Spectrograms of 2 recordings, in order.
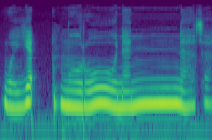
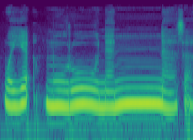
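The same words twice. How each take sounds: First: ویأمرون الناس slowly with a clean stop on the ء; cut-off hamza. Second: الناس with the doubled ن held nasally for two seconds; nasal hold on noon. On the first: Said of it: "حمزہ پر cut off sound". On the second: Teacher shows the ghunna in الناس to a student, slow. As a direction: hum the ن in الناس, drawn out slowly. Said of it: "نون پر شدہ ... غنہ". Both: Shown as a demonstration.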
